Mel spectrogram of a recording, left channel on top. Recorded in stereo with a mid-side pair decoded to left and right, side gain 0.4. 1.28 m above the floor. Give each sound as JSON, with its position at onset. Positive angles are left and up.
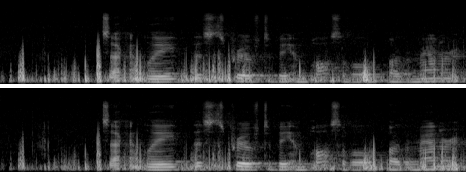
{"t": 1.0, "sound": "a man speaking", "azimuth_deg": 5, "distance_m": 3.5}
